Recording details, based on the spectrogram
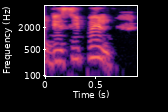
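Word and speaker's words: discipline: तो यहाँ पे देखिए DISC, और सबसे पहले क्या है आपका, एस आया है, उसके बाद आपका क्या आया, यहाँ पे सी आया। तो सी क्या करेंगे हम, इसको साइलेंट हो जाता है और इसको हम प्रोनाउंस नहीं करते हैं, ठीक है, प्रोनाउंसिएशन नहीं करते हैं। तो इसको हम किस तरह पढ़ेंगे, डिसिप्लिन, ठीक।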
